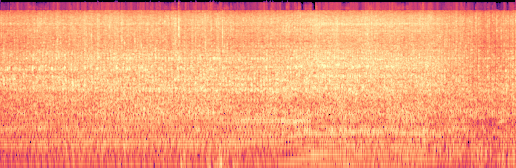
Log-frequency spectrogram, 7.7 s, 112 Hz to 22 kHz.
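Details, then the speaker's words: Mercury 8HP two-stroke outboard, sat unused for an unknown time, running in a water tub and cycled through forward, reverse and neutral; revs up smoothly, settles back, no misses or knocks; normal running. "this is more impressive a wow not bad at all quite impressed to be honest I didn't expect it to"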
